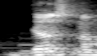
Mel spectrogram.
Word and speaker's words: Deutchman: Está con nosotros el doctor Garis Dutchman, ¿así? Dutchman, ¿verdad que sí, Pedro? Así que se pronuncia su apellido. Así es, Garis Dutchman.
